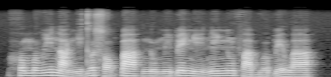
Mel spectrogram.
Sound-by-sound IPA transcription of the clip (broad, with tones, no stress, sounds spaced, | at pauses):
h o˦ m ʊ˦ β i˦ n a˨ ŋ i˨ d ʊ˦ s ɔ˨˦ k͡p a˦ | n u˨ m ĩ˨ ɓ e˦ ɲ iː˨ n ĩ˦ ɲ ũ˦ f a˨ b ʊ˨˦ ɓ e˨ w a˦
